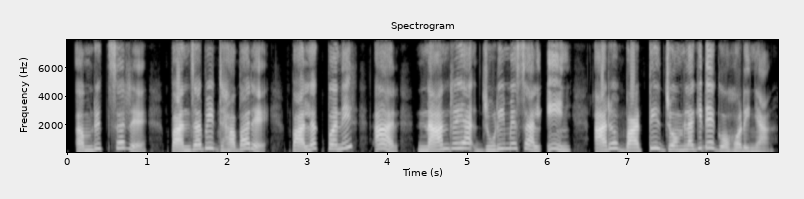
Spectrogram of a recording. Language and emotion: Santali, happy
